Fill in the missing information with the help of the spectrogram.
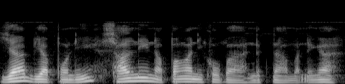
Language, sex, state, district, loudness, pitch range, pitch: Garo, male, Meghalaya, West Garo Hills, -20 LUFS, 100-130 Hz, 115 Hz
